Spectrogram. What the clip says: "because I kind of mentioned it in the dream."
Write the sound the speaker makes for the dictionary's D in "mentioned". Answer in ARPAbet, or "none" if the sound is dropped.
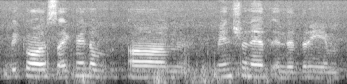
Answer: none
